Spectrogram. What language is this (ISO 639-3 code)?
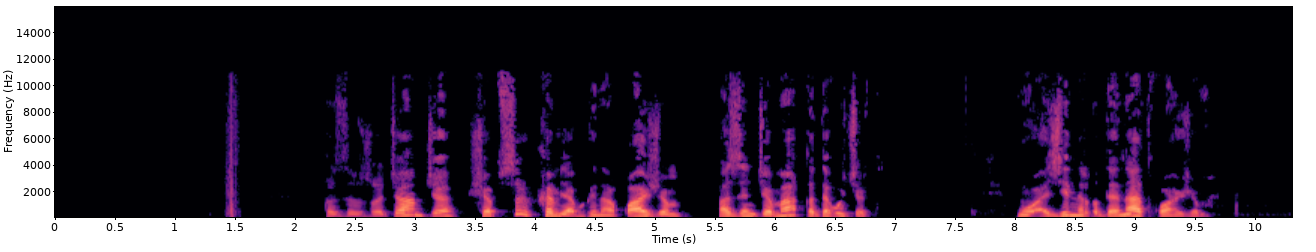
kbd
